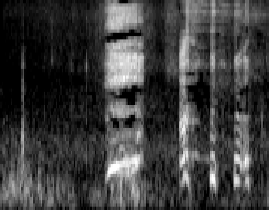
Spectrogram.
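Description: A person's short vocal outbursts: a loud yelp rising in pitch about a second in, then a few clipped voice sounds near the end. Quick crunching footsteps in snow are heard at the start.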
